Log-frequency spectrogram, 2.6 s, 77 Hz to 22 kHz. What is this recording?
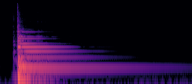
Double Bass - A#3 - pizzicato
Part of the Good-sounds dataset of monophonic instrumental sounds.
instrument::double bass
note::A#
octave::3
midi note::58
good-sounds-id::8742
